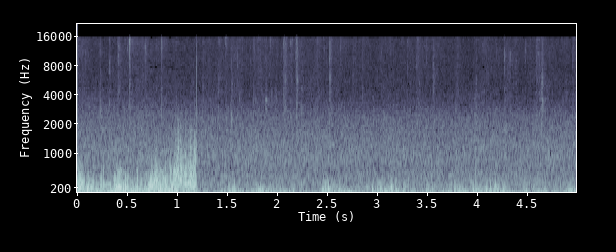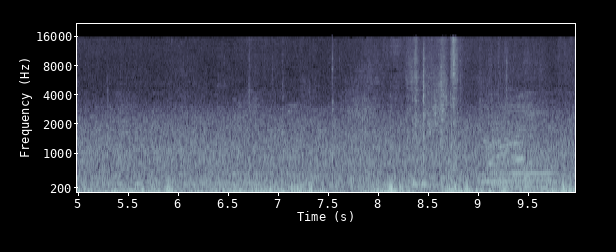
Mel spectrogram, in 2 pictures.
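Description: A hanging wooden box knocks and rattles as a leopard tugs at it.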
